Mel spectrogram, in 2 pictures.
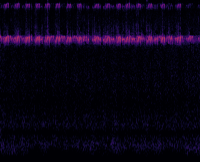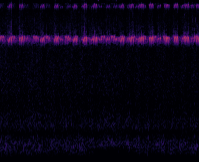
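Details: Grasshoppers of a flowering meadow produce a sustained, sharp, high-pitched trill with occasional short breaks and slight flutter in loudness; no birds or people audible.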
